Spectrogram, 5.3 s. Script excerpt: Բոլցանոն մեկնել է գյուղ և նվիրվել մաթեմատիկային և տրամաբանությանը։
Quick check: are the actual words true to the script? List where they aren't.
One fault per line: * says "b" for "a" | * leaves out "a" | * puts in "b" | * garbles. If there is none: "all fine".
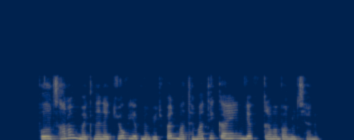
all fine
